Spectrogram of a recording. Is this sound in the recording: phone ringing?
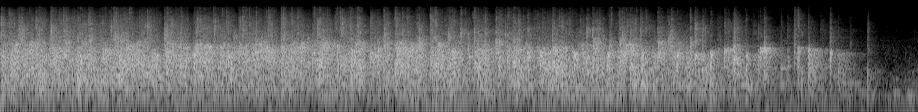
no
